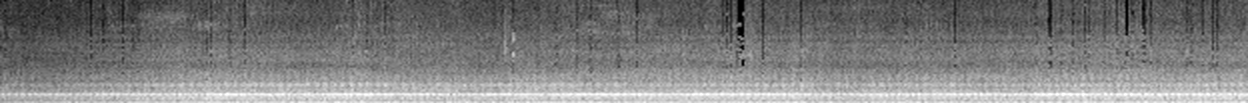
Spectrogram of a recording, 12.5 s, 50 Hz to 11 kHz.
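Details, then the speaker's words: Formosa 41 sailboat diesel under way into a strengthening headwind as it turns cold. Steady low drone with an even beat and a constant tone, no misses or knocks, and no smoke seen; the engine is running well. "The wind's really picking up. but my engine's running good. I'm not seeing any smoke."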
